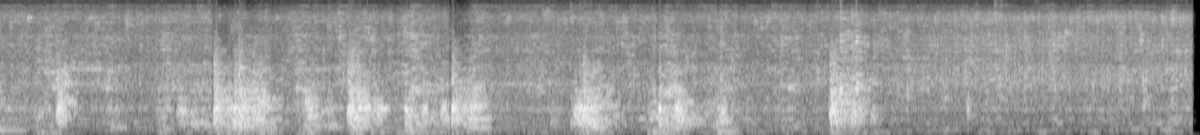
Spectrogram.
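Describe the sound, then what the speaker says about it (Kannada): Onions frying in a pan for a Kannada ladies-finger gojju: a hissing, watery sizzle that swells in short bursts, like stirring, with quieter stretches between. "ಚೆನ್ನಾಗಿ ಫ್ರೈ ಆಗಬೇಕು ಈರುಳ್ಳಿ."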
